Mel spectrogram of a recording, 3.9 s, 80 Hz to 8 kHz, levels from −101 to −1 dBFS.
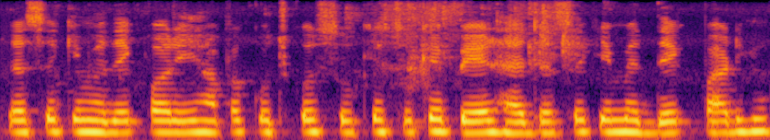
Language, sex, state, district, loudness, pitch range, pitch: Hindi, female, Bihar, Katihar, -15 LUFS, 195-205 Hz, 200 Hz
